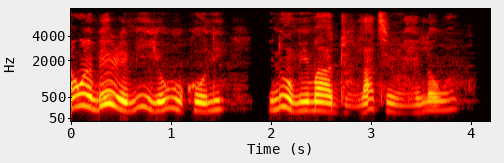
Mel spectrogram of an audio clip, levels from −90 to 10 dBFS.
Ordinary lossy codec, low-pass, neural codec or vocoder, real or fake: none; 7.2 kHz; none; real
